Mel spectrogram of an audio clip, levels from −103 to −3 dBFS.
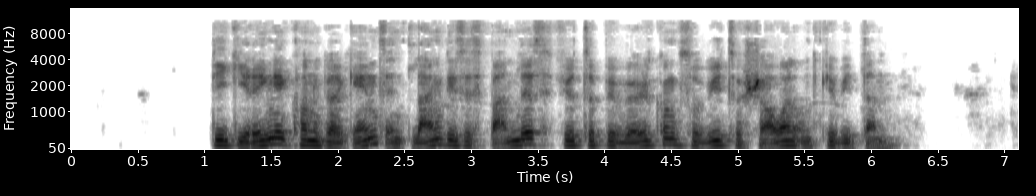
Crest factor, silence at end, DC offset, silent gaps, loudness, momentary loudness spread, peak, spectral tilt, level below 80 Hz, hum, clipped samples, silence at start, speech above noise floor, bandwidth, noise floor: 16 dB; 0.95 s; under 0.1%; none; -19 LUFS; 8 LU; -4 dBFS; -7.5 dB/octave; -48 dBFS; none; under 0.1%; 1.05 s; 65 dB; 11.5 kHz; -84 dBFS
